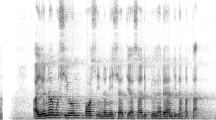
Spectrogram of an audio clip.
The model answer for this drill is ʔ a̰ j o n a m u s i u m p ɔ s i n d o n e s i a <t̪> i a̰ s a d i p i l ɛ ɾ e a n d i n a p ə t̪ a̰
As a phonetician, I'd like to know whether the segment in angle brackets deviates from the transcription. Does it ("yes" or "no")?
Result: no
